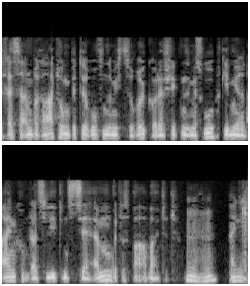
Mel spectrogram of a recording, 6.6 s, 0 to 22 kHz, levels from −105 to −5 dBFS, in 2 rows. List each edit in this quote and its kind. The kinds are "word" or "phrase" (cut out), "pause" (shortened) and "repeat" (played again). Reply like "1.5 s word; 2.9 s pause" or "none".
2.6 s word; 3.3 s word; 4.8 s phrase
